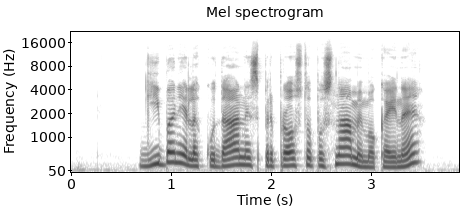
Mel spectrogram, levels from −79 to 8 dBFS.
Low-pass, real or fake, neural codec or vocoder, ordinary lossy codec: 19.8 kHz; real; none; none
